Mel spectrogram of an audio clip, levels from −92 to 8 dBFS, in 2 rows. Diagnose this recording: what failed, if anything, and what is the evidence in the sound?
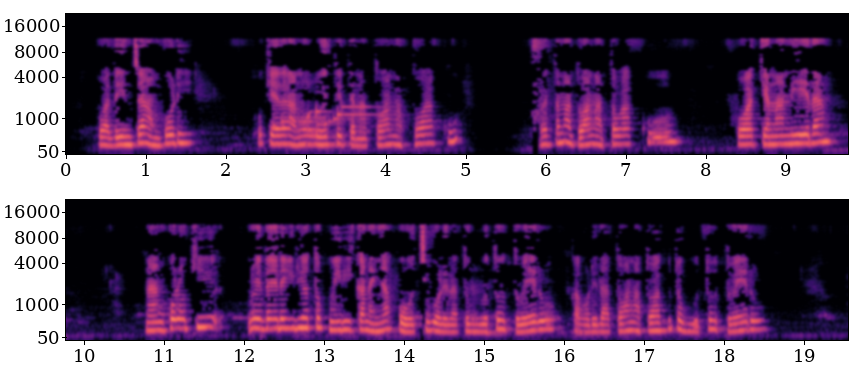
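The speech sounds watery and swirly throughout, with nothing above 11.5 kHz, and heavy codec damage that points to low-bitrate MP3 compression, likely around 32 kbps. The codec stage is at fault: short of bits, the encoder cuts the treble and drops weak frequency lines frame by frame.

Short hisses lead sharp attacks at 0.83 to 0.86 s, 11.33 to 11.36 s and 14.19 to 14.21 s, each spreading roughly 30 ms early. This pre-echo also comes from the codec: quantisation noise sized for each loud onset smears across its whole block, filling the quiet moment before it.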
